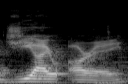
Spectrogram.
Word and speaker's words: Jira: Yeah, Gira, like this. Like the ticketing system.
